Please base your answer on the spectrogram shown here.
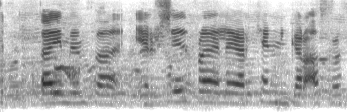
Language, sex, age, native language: Icelandic, female, 13, Icelandic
